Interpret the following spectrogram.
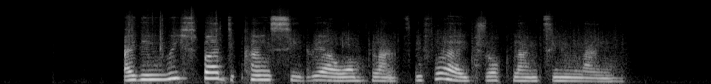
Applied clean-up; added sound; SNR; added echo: neural mask model RNNoise.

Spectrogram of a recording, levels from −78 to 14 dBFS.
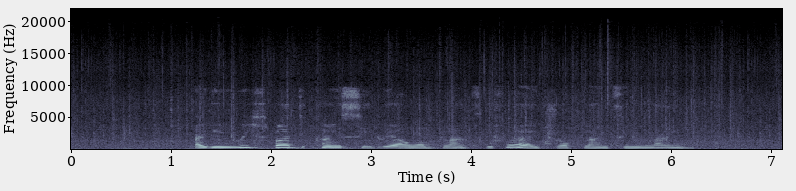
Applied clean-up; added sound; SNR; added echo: none; Rain; 14 dB; none.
